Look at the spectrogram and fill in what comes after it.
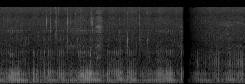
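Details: Kittens purring close up in rhythmic waves of a throbbing low rumble, cut by a brief dropout of silence just before the four-second point.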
